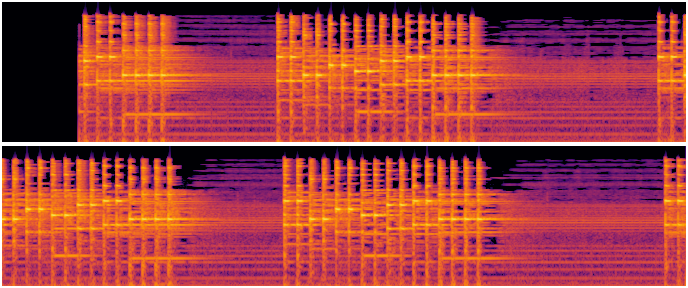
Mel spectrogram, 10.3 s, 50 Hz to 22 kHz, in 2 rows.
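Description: Digital alarm clock going off at 4:00: a fast electronic beeping tune repeated in phrases of one to one and a half seconds with short gaps, starting about half a second in, over a low steady hum.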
